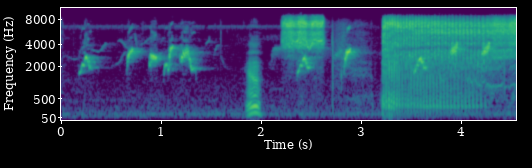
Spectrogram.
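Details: Red-whiskered bulbul singing a quick run of short, slurred, warbling notes in the first second. A dull thump follows, then a loud, harsh, hissing noise partly drowns out the later notes.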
